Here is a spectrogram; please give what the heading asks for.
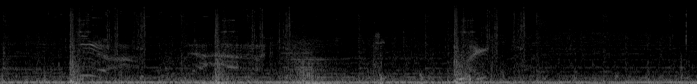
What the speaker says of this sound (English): the rifle just like shoots through I see. people, so it's just incredibly lethal all the time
